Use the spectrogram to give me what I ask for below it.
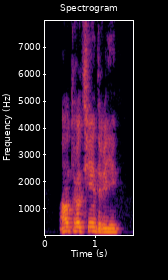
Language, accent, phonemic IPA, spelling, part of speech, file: French, Canada, /ɑ̃.tʁə.tjɛ̃.dʁi.je/, entretiendriez, verb, LL-Q150 (fra)-entretiendriez.wav
- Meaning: second-person plural conditional of entretenir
